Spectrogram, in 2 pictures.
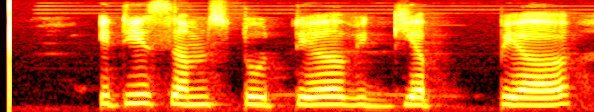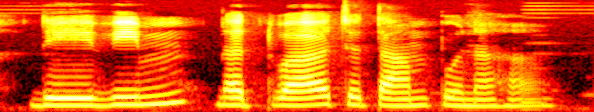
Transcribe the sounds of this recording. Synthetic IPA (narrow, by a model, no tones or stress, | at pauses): it̪isɐmst̪ɾut̪jɐʋiɡjɐp | jɐ | d̪eːʋimnɐt̪ʋaːt͡ʃɐt̪aːmpunɐɦɐ̰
